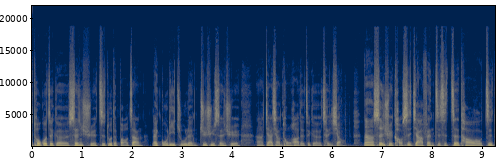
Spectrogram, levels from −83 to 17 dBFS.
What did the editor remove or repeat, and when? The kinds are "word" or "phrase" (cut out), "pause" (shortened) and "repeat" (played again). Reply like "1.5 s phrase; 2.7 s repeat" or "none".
none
